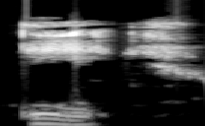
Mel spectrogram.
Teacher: vokal I adalah vokal depan tinggi atau atas, tidak bulat posisinya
